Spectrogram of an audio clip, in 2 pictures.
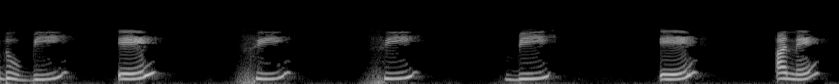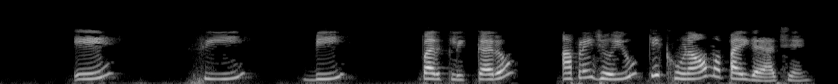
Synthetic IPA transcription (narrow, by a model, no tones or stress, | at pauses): d̪ũbi | e | si | si | bi | e | əne | e | si | bi | pəɾklɪkːəɾo | apɽ̃ed͡ʒojũkekʰuɽ̃aoməpaiɡəjat͡ʃʰe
